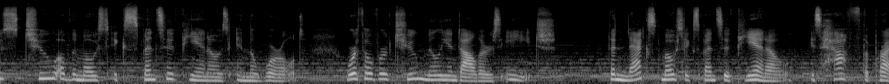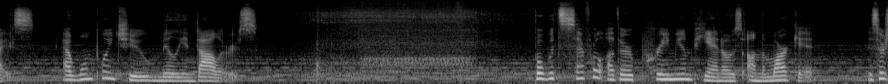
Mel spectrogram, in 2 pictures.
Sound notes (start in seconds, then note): 11.8 drills whirring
